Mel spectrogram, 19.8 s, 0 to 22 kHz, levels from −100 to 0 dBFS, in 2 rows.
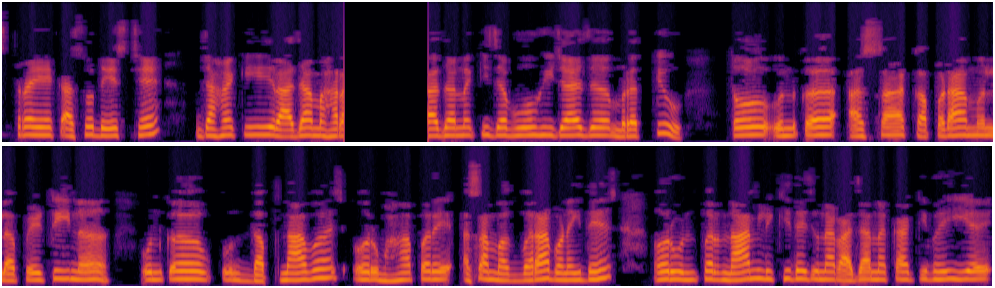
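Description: From the start, the speech carries a washy, ringing texture with hiss that swells and fades with the voice. This is heavy damage consistent with WMA compression, likely at a low bitrate of around 24 kbps. The transform codec smears quantisation noise over long blocks and drops weaker spectral detail, so the damage spreads across tens of milliseconds. A simple low-pass filter would only dull the sound, and a noise floor would stay steady instead of breathing with the signal.

At 3.42 s, right after "छे जहां कि राजा", the sound cuts out mid-flow and stays silent until 4.26 s, a gap of about 0.85 s. This is a playback stall. The player likely ran out of data or was held up before it resumed. The sound breaks off cleanly into silence, with no repeated fragment and no burst of noise. That separates it from a buffer underrun loop or a packet-loss glitch.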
